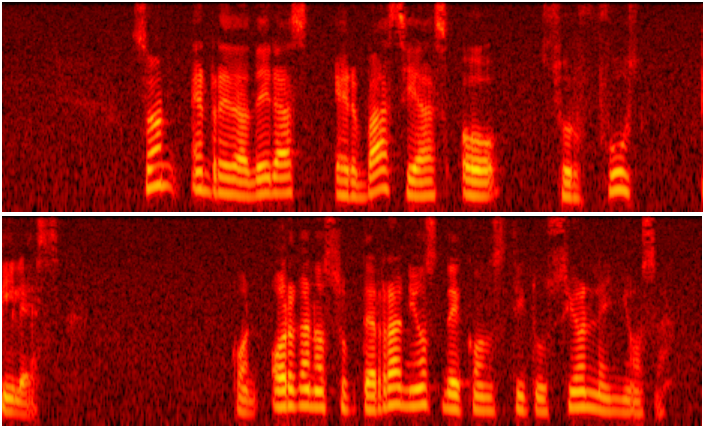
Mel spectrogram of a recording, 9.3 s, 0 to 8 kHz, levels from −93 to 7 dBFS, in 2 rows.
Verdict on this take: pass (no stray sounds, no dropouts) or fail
pass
